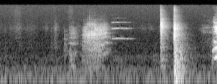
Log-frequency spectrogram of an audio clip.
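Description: Off-screen door and handling noises in a small room: a soft rustle and a brief squeak, then two sharp knocks about a third of a second apart near the end, the second the loudest.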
